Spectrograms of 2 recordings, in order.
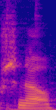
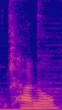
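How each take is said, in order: First: It is said the French way, like sha-NEL. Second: It is said like the English word channel. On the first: The speaker calls it right. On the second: The speaker calls it wrong.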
